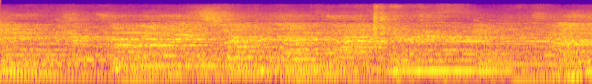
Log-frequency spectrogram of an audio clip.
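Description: A congregation singing a hymn together with accompaniment, in long held chords that move to new notes about every second or two.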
